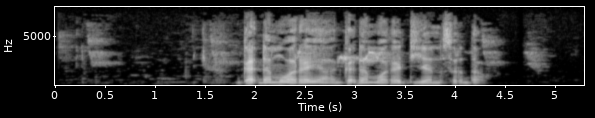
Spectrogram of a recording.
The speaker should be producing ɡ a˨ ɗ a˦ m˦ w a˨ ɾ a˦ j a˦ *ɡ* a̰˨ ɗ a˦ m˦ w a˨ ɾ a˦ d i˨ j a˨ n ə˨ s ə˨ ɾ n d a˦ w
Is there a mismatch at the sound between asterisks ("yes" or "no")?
no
